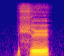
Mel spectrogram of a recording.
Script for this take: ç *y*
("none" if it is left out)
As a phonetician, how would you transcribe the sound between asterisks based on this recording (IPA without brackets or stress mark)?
y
